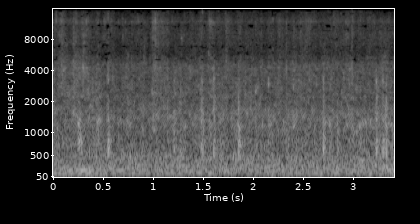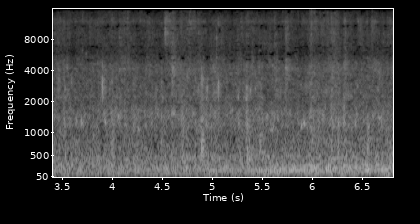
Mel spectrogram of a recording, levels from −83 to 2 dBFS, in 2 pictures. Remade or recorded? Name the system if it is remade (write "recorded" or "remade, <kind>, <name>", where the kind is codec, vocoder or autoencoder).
remade, vocoder, Vocos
